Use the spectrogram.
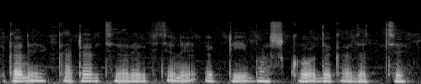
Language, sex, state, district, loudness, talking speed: Bengali, male, Assam, Hailakandi, -21 LUFS, 115 wpm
